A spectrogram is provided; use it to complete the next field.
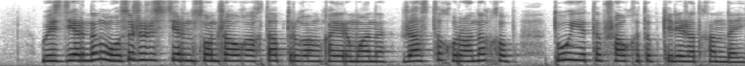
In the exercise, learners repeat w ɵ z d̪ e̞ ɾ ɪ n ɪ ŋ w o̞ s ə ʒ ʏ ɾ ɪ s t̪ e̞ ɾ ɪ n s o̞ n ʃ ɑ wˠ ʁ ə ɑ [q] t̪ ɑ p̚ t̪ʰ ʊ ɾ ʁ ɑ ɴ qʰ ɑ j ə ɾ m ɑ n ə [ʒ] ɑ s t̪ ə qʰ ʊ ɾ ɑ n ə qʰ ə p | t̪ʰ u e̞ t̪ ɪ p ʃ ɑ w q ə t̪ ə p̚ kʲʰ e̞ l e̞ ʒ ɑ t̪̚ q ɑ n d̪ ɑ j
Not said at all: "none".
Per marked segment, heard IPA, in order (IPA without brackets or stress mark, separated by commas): q, ʒ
